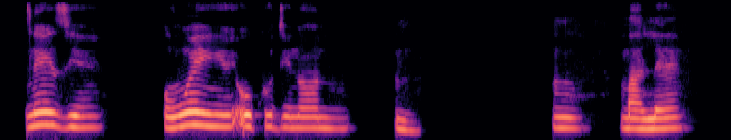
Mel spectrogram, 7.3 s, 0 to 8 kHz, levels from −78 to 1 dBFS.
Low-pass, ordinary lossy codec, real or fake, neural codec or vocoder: 7.2 kHz; none; fake; codec, 44.1 kHz, 7.8 kbps, DAC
